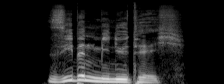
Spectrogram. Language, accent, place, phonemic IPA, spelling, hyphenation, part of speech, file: German, Germany, Berlin, /ˈziːbən.miˌnyːtɪç/, siebenminütig, sie‧ben‧mi‧nü‧tig, adjective, De-siebenminütig.ogg
- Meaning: seven-minute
